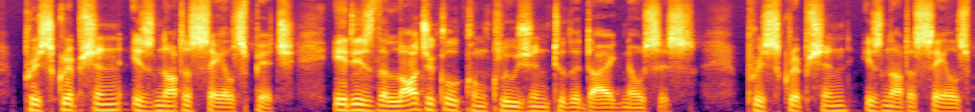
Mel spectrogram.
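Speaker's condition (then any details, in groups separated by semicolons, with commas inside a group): No condition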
